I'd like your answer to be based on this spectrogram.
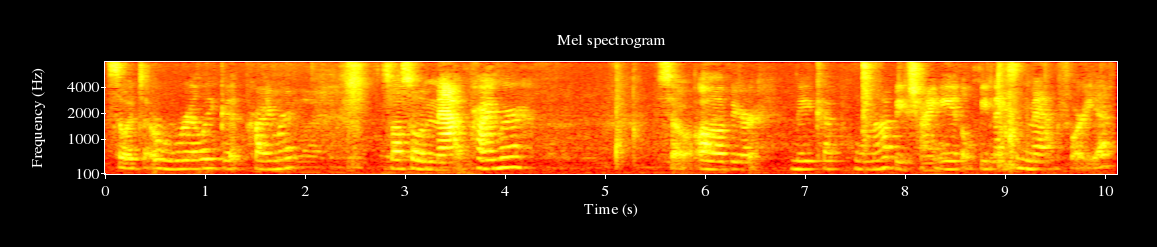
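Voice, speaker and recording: A woman's voice: on the high side, steady tone, unhurried. Stuffed-up young woman, roomy home video. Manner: chatty, hesitant with many ums, apologetic. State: stuffed up, congested. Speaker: beauty vlogger. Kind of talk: casual makeup tutorial. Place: room at home. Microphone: camera mic from a distance. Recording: roomy, distant camera audio with faint hiss.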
